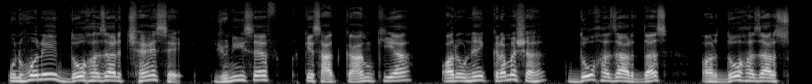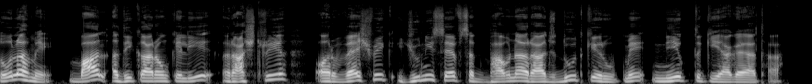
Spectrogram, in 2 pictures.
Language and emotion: Hindi, neutral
